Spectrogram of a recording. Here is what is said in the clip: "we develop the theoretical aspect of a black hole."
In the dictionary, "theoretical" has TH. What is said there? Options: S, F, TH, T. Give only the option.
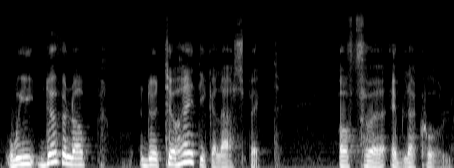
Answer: T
